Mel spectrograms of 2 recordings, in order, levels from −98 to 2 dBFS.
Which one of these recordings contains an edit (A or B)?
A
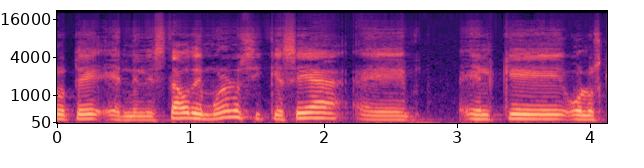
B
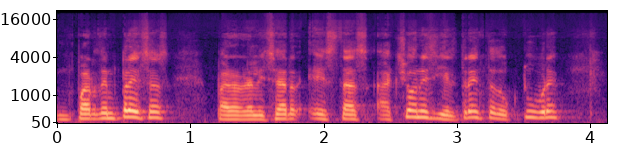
A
